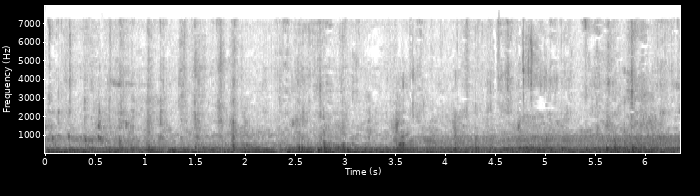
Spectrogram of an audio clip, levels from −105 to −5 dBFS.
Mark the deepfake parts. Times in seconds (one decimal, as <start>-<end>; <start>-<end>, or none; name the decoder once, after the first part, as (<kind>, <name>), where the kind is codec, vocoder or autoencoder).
0.5-4.1 (vocoder, Vocos)

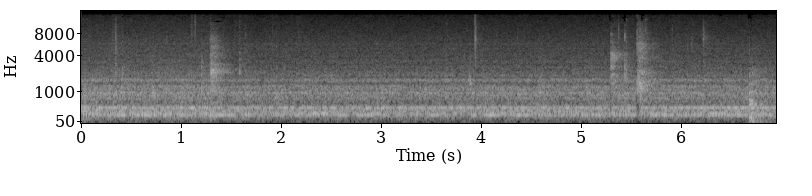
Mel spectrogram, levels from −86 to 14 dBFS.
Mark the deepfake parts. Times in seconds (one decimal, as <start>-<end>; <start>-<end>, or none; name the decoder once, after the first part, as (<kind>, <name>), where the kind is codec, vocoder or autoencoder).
none

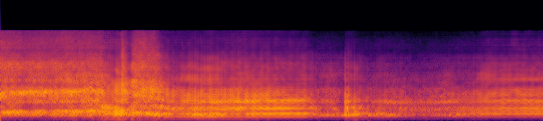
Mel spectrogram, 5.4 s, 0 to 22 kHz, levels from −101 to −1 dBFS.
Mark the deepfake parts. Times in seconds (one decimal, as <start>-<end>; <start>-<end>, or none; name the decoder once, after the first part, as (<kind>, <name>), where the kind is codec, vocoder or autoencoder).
0.0-5.4 (vocoder, Vocos)

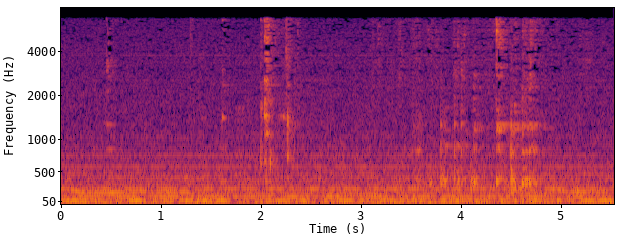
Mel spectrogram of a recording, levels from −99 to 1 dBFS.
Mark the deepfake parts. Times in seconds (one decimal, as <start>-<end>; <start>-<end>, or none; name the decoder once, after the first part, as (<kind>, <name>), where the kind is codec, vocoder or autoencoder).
none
